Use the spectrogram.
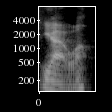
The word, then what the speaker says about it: Yahowah: And it's not Yahweh, it's Yahowah. Each of those letters is a vowel.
